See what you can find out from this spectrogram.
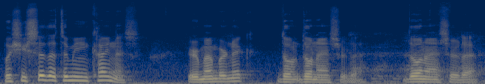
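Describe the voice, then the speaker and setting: A man teaching a Bible seminar as a professor, speaking in a measured way with deliberate pauses, scripture quotations and rhetorical questions. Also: medium pitch, expressive, gravelly, warm tone.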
